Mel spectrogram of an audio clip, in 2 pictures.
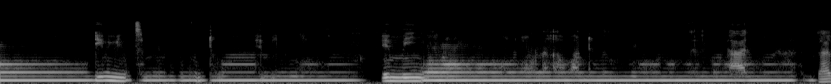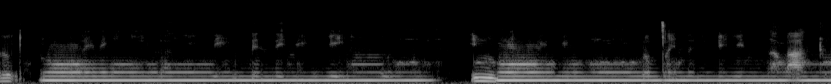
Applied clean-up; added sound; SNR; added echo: neural diffusion model UNIVERSE++.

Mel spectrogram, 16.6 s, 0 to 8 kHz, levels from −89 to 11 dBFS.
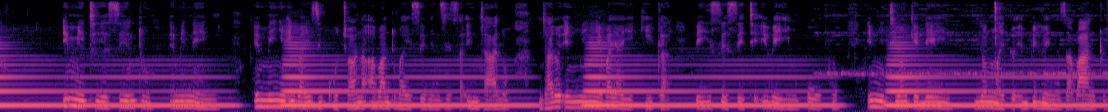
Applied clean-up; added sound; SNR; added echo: none; Wind instrument, woodwind instrument; -4 dB; none.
